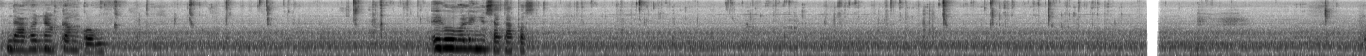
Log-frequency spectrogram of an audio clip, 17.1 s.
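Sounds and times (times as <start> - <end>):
low steady hum: 0.0 - 17.0
wet chewing clicks and smacks: 1.4 - 5.4, 6.7 - 14.3.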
